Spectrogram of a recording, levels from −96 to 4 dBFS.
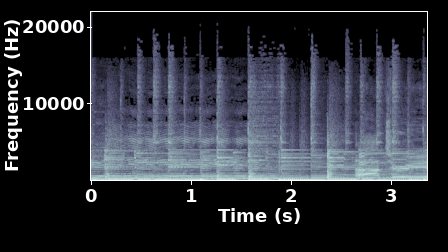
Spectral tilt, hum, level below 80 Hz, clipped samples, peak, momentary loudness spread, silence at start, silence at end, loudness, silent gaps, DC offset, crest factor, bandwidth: -5.5 dB/octave; none; -20 dBFS; under 0.1%; 0 dBFS; 1 LU; 0 s; 0 s; -15 LUFS; none; under 0.1%; 14 dB; 17.5 kHz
